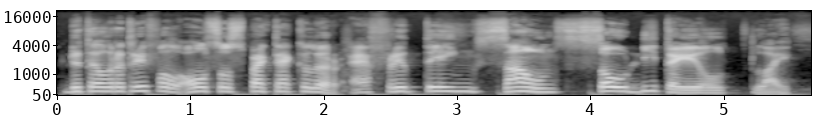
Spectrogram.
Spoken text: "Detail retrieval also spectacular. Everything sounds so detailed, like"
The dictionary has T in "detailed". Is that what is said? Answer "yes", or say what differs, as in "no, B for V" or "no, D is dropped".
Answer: yes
